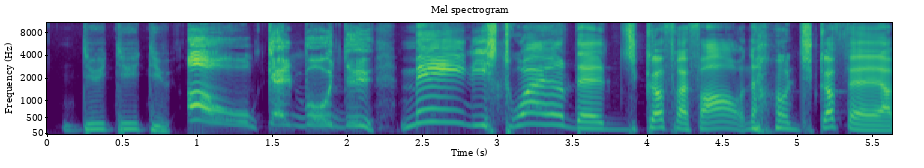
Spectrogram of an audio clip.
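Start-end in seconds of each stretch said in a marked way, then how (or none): 1.1-3.7 high, slow gushing exclamation; mock gushing. Host gushing in mock delight over a number. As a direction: fawn over it with exaggerated delight.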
